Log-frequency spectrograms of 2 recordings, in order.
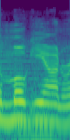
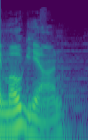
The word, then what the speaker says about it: Mogollon: The Mogollon Rim, they say, is probably one of the most mispronounced locations in Arizona. I say Mogollon. Locals pronounce it more Mogollon.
